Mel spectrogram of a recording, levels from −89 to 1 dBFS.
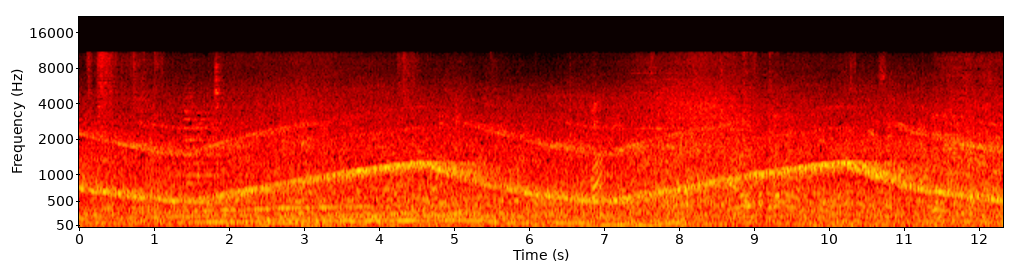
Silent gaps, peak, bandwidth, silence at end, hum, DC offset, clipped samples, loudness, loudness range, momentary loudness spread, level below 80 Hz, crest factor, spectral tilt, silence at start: none; -16 dBFS; 11.5 kHz; 0 s; none; under 0.1%; under 0.1%; -30 LUFS; 2 LU; 3 LU; -44 dBFS; 14 dB; -5.5 dB/octave; 0 s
